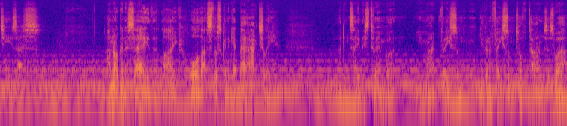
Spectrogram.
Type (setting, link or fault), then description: setting, large echoing room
